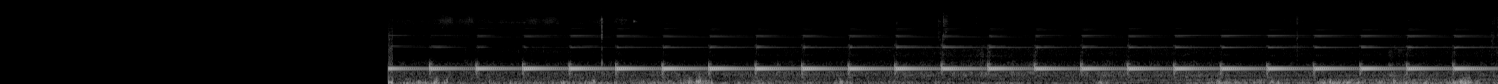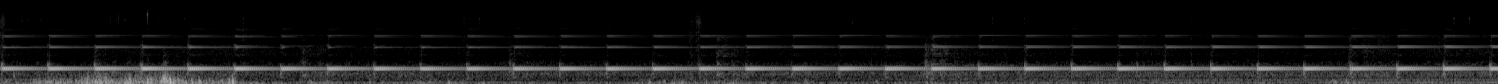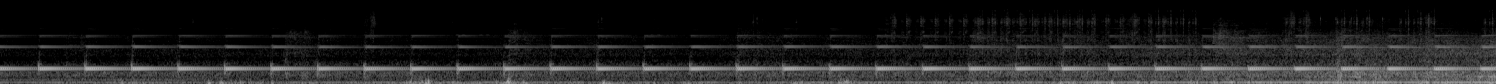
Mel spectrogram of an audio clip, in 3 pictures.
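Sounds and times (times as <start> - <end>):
level crossing alarm dinging: 3.9 - 44.9
low rumble: 37.6 - 44.9.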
